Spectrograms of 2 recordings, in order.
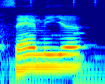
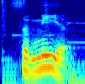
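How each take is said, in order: First: The stress is not on the 'me' syllable. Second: The stress is on the 'me' syllable. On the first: The speaker calls it wrong. "or Samia" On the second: The speaker calls it right. "It is emphasis on the me"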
